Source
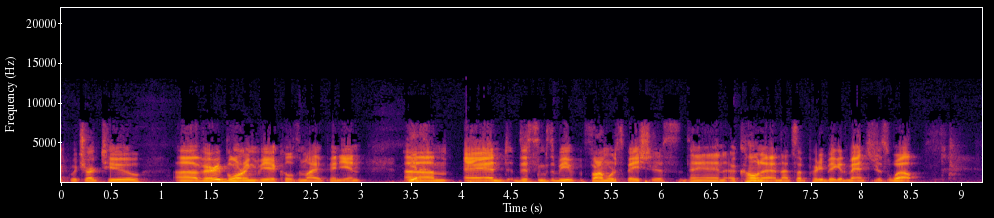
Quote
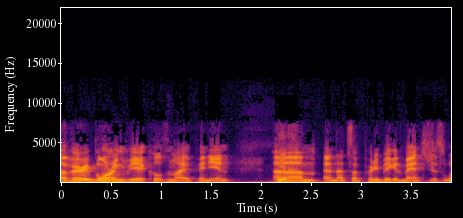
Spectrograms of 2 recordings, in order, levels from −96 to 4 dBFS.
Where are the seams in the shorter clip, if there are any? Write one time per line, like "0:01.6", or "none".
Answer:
0:02.6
